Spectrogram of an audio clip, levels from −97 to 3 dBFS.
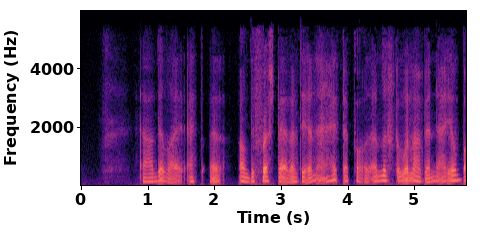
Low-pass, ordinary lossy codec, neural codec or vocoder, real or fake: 5.4 kHz; AAC, 24 kbps; codec, 16 kHz, 0.5 kbps, FunCodec, trained on LibriTTS, 25 frames a second; fake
